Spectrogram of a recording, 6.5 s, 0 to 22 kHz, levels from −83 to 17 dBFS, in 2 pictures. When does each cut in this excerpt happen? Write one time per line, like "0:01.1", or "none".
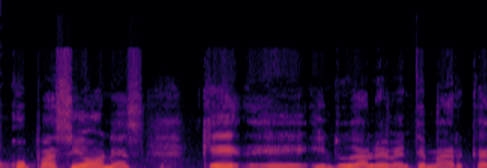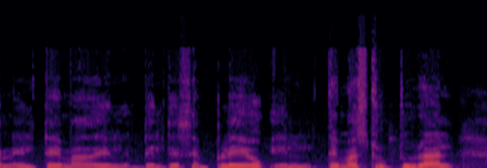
0:05.0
